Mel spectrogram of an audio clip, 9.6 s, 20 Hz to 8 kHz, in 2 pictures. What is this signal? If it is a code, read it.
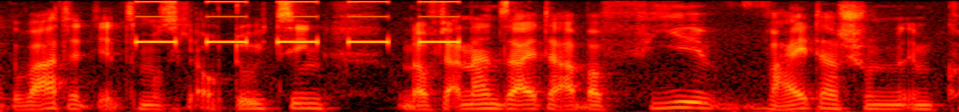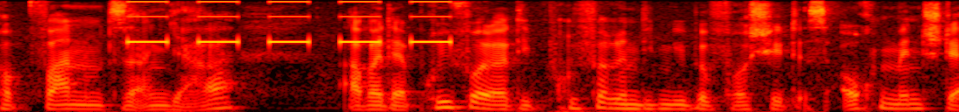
Beep code, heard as a piezo beeper, played twice, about 2500 Hz, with speech in German. 5 short. In AMI BIOS tables: processor failure; in Dell tables: CMOS battery failure.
